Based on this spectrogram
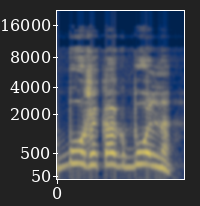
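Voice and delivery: high, drawn-out agonised wail; yelling in pain. A narrator's reading. Burned prisoner cries to God, yelling in pain. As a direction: stretch the cry out high and slow. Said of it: "заорал он".

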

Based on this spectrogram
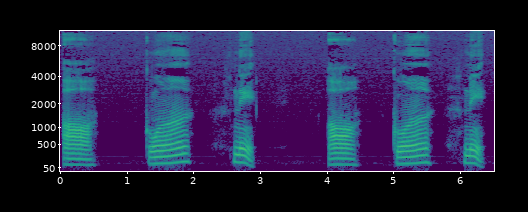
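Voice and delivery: "guan" with a nasal N, syllable by syllable; nasal "guan, ni" said slowly; nasalized syllables. Shown as a demonstration. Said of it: "it'll sound like this".

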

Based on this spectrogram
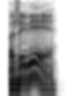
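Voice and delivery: barked order. A narrator's reading. Commander hurrying centurions in.

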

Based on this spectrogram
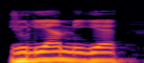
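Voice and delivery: plain reading voice

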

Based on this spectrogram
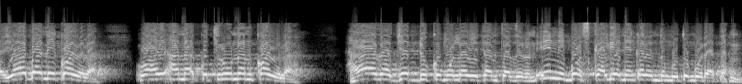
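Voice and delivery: high-pitched heralding cry, lightly acted; imitated loud call. Lookout announcing the awaited leader's arrival, imitated high call. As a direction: call out the big news, mimicking a shouter. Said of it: "dengan suaranya yang paling kencang dia berkata".

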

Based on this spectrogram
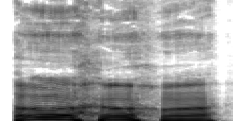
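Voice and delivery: slow, hearty ha-ha-ha laugh; group guffaw. A narrator's reading. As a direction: roar with laughter together. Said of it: "заржали всей кучей".

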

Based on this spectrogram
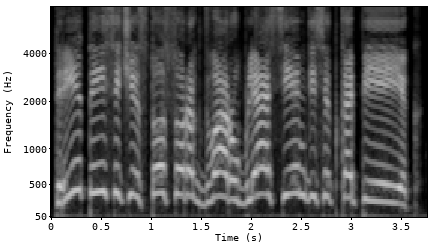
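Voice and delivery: high-pitched rattled-off report. A narrator's reading. Old pharmacist reporting the price to the customer, high-voiced. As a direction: announce it high like a formal report. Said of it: "отрапортовал божий одуванчик".

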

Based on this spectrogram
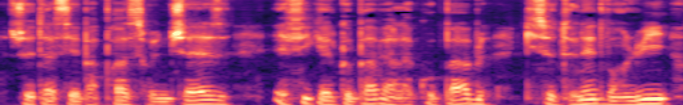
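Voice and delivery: ordinary delivery, nothing marked

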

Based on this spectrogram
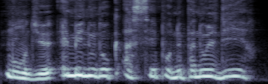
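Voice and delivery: loud, high-pitched plea; desperate exclamation. A narrator's reading. Young woman begging her suitor to stay silent, exclaiming desperately. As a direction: cry out in exasperated despair. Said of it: "s'écria-t-elle, en levant un regard désespéré".

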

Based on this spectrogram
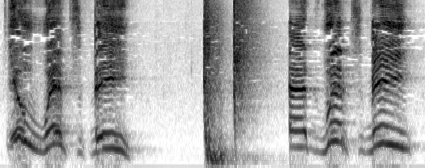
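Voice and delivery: building anguish. Acted. Accusing Caleb, building anguish.

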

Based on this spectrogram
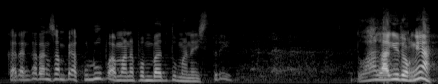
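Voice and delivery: ordinary talk, nothing marked

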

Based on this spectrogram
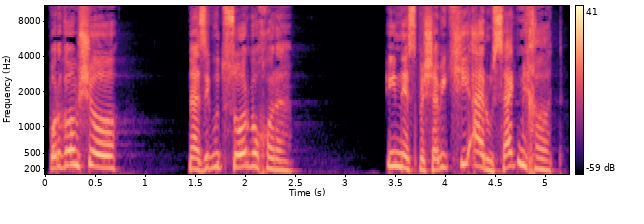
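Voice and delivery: very high, loud scolding woman; angry yelling. A narrator's reading. Woman nearly slipped in snow, yelling at the boy. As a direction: yell them away in a high voice. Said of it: "زنک سرش داد زد".

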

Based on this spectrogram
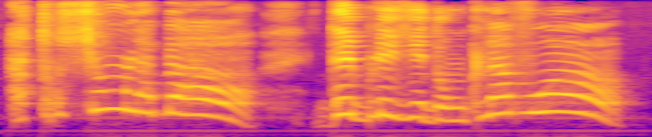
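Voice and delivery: loud, high shouted warning down the platform; shouting at the top of his lungs. A narrator's reading. Stationmaster yelling at people to clear the track, loud shout. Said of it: "qui criait de tous ses poumons".

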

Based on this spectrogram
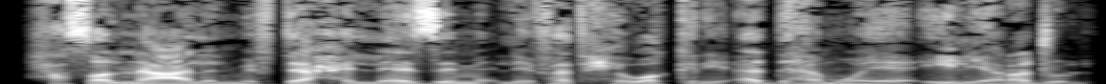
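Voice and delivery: ordinary delivery

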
